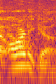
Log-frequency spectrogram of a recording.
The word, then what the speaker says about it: Ortego: The yeah, I want to make sure because there's an Artigo, but I'm from the Pacific Northwest and it's pronounced Artigo. Yeah, Ortego, that's right.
